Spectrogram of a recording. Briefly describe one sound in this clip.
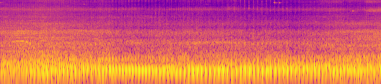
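A motorcycle engine putters steadily close by.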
